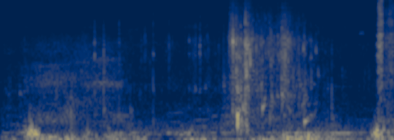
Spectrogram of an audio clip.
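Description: A fish drops back into the water with a splash.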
